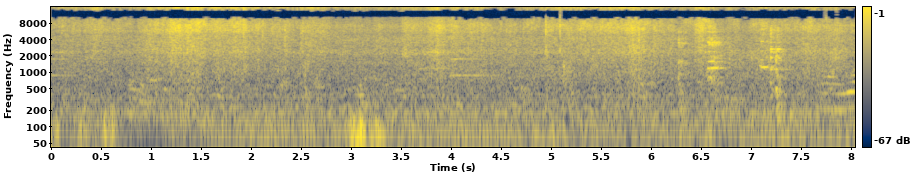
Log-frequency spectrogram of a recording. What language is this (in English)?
Thai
